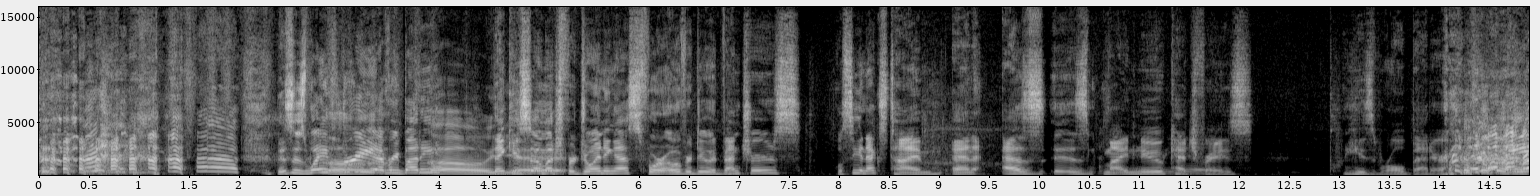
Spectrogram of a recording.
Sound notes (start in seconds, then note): 0.0 players laughing; 3.8 groaning; 11.1 speaking quietly; 14.0 players laughing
